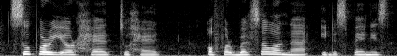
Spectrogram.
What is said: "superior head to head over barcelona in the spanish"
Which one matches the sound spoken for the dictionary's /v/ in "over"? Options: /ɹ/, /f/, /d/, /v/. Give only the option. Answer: /f/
